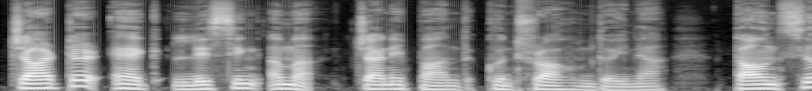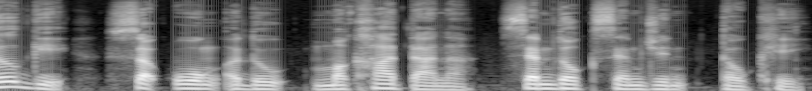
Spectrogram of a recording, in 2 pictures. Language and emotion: Manipuri, neutral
